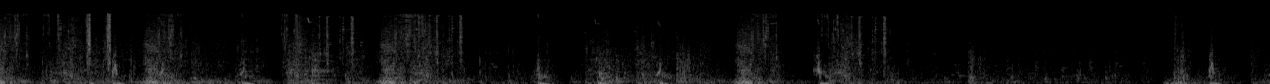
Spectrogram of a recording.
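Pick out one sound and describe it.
Game building pieces snap into place with quick, sharp clacks.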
